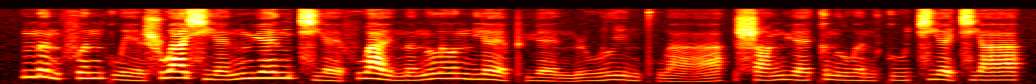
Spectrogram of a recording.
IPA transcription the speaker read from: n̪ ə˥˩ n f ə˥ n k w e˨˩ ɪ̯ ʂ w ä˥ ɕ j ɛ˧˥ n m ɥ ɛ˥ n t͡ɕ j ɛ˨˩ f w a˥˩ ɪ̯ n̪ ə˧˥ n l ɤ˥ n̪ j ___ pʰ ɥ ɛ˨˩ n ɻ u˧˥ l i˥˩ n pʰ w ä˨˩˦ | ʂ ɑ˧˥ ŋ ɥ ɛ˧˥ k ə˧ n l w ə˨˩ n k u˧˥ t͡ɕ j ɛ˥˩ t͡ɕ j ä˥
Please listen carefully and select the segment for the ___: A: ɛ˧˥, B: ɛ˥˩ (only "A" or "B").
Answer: B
